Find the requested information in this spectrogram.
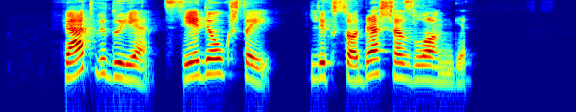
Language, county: Lithuanian, Klaipėda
